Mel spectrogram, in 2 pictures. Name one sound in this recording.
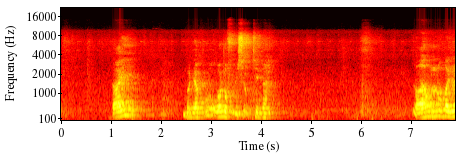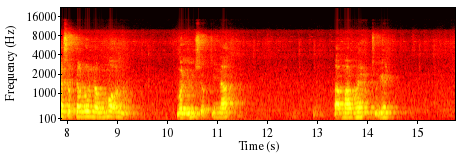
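A middle-aged man speaks through a handheld microphone in short bursts with pauses.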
